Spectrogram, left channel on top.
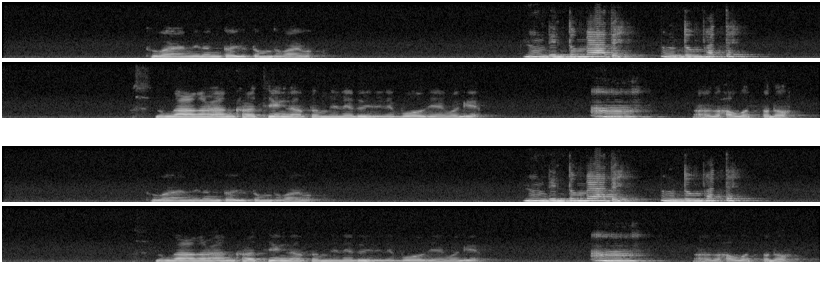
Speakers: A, on the left (about 80°); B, in the centre.
A: ꯊꯨꯕꯥꯥꯏ ꯃꯤꯃꯤ ꯅꯇꯔꯁꯨꯛꯇ ꯃ ꯊꯕꯥꯔꯒ
B: ꯅꯨꯡꯗꯤꯤꯟ ꯇꯨꯝꯕ ꯌꯥꯗꯦ ꯅꯅꯨꯡ ꯇꯨꯝ ꯐꯠꯇꯦ
A: ꯑꯁ ꯅꯨꯡꯗꯥꯡ ꯉꯔꯥꯡ ꯈꯔ ꯊꯦꯡꯅꯔ ꯃꯇꯝꯅꯤꯅꯦ ꯑꯗꯨꯏꯅꯤꯅꯦ ꯕꯣꯜ ꯌꯦꯡꯕꯒꯤ
B: ꯑꯥ
A: ꯑ ꯑꯗꯨ ꯍꯒꯠꯄꯗꯣ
